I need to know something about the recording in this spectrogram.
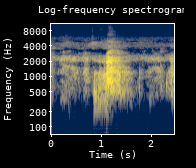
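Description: A person's short, breathy exhale about a second in, in a pause between words.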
